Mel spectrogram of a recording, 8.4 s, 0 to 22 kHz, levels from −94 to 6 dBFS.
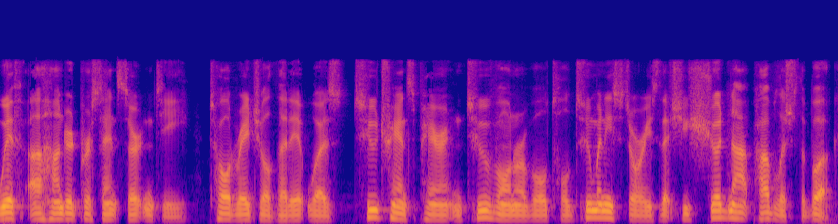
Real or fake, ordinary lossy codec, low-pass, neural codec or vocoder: real; AAC, 48 kbps; 7.2 kHz; none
